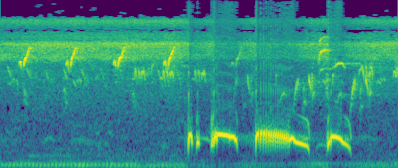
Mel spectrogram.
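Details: Spotted dove calling, recorded cleanly for use as a bird lure: one low cooing phrase of a short note, a long wavering coo and a closing short coo, over faint high chirps of small birds.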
